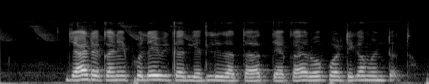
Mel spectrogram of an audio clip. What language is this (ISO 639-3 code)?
mar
